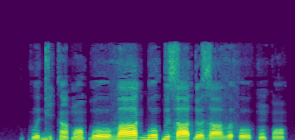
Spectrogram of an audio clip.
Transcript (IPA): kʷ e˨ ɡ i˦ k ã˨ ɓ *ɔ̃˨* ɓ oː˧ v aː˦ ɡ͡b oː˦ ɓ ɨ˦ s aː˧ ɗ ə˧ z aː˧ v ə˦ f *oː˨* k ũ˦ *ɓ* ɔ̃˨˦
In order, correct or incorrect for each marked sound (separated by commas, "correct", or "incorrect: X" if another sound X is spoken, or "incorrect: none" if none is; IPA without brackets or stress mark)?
incorrect: ɔ̃˦, correct, incorrect: p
